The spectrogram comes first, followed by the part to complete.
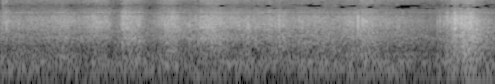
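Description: Soft rustling of a sterile wrapper as the flaps of a wrapped basin set are unfolded: several faint crinkles over a low, steady background hiss.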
